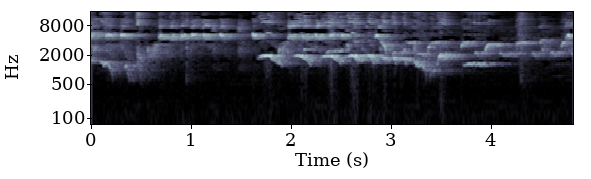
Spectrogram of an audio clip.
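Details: White-rumped shama, murai batu from Medan, Bahorok, Bukit Lawang, delivering characteristic varied song: bright high whistles, a brief pause, then rapid cascading slurred notes and sustained ringing tones.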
